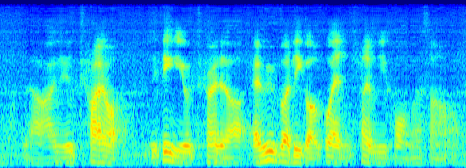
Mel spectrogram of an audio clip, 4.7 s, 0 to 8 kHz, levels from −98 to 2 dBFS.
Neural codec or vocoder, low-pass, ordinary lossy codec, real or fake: codec, 16 kHz, 0.7 kbps, FocalCodec; 7.2 kHz; none; fake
